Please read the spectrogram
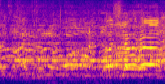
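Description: A large crowd of mourners, many voices talking and calling out at once.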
